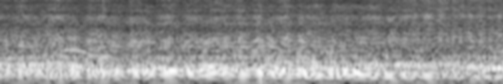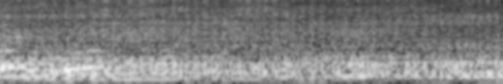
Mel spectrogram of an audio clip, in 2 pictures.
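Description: Two small racing long-tail boat engines running flat out side by side, their pitches wavering up and down as the boats race, over a steady low hum.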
